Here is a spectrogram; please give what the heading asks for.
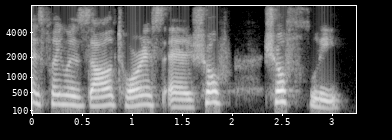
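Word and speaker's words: Schauffele: And then there was Kitayama is playing with Zalatoris and Schofli. Schofli. You have to watch out how to pronounce it because there's Scheffler too.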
